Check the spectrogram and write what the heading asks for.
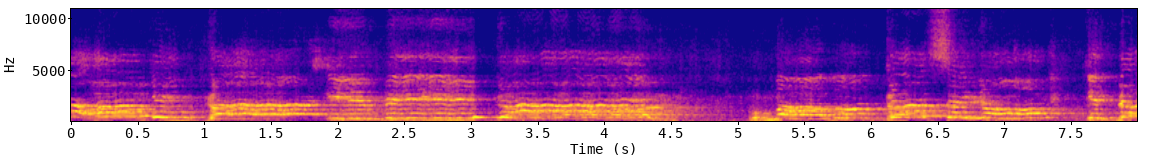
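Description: A man and a woman singing a Filipino song together, holding long notes, with a short break about five seconds in before the next line.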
